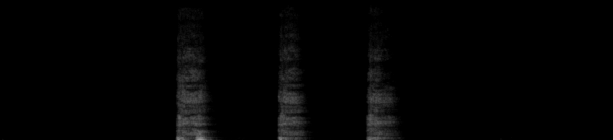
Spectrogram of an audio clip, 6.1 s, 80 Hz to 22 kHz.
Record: {"three_cough_length": "6.1 s", "three_cough_amplitude": 5339, "three_cough_signal_mean_std_ratio": 0.27, "survey_phase": "beta (2021-08-13 to 2022-03-07)", "age": "65+", "gender": "Male", "wearing_mask": "No", "symptom_cough_any": true, "symptom_runny_or_blocked_nose": true, "symptom_onset": "12 days", "smoker_status": "Never smoked", "respiratory_condition_asthma": false, "respiratory_condition_other": false, "recruitment_source": "REACT", "submission_delay": "3 days", "covid_test_result": "Negative", "covid_test_method": "RT-qPCR", "influenza_a_test_result": "Negative", "influenza_b_test_result": "Negative"}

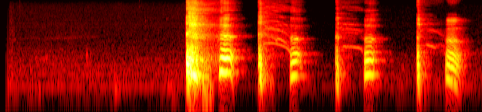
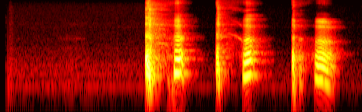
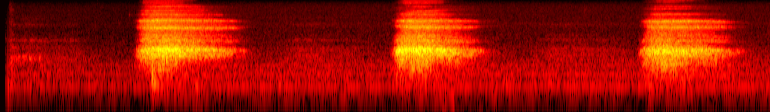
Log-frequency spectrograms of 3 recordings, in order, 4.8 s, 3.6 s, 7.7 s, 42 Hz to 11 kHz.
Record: {"three_cough_length": "4.8 s", "three_cough_amplitude": 31068, "three_cough_signal_mean_std_ratio": 0.26, "cough_length": "3.6 s", "cough_amplitude": 24210, "cough_signal_mean_std_ratio": 0.28, "exhalation_length": "7.7 s", "exhalation_amplitude": 4382, "exhalation_signal_mean_std_ratio": 0.47, "survey_phase": "beta (2021-08-13 to 2022-03-07)", "age": "65+", "gender": "Female", "wearing_mask": "No", "symptom_none": true, "smoker_status": "Ex-smoker", "respiratory_condition_asthma": false, "respiratory_condition_other": false, "recruitment_source": "REACT", "submission_delay": "2 days", "covid_test_result": "Negative", "covid_test_method": "RT-qPCR"}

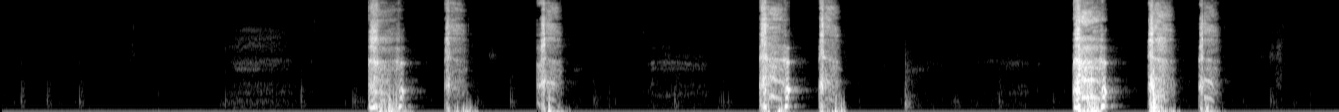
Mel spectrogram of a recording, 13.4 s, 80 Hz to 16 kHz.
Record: {"three_cough_length": "13.4 s", "three_cough_amplitude": 32768, "three_cough_signal_mean_std_ratio": 0.26, "survey_phase": "beta (2021-08-13 to 2022-03-07)", "age": "45-64", "gender": "Female", "wearing_mask": "No", "symptom_none": true, "smoker_status": "Never smoked", "respiratory_condition_asthma": false, "respiratory_condition_other": false, "recruitment_source": "REACT", "submission_delay": "7 days", "covid_test_result": "Negative", "covid_test_method": "RT-qPCR"}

